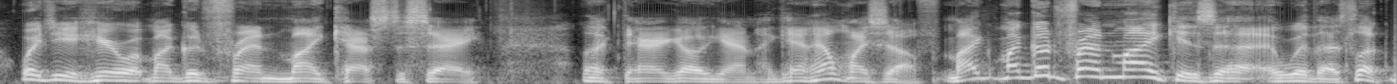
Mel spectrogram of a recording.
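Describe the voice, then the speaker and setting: A man's voice: a little high, a bit bright. A man hosting a podcast, giving a scripted introduction in a playful, joking, self-mocking way. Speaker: podcast host, comedian and event MC.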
